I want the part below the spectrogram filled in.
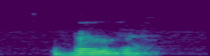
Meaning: One who roves: a person or animal that travels around, especially over a wide area, without a fixed destination; a nomad, a roamer, a wanderer
- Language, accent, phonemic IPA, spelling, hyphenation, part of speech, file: English, Southern England, /ˈɹəʊvə/, rover, rov‧er, noun, LL-Q1860 (eng)-rover.wav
